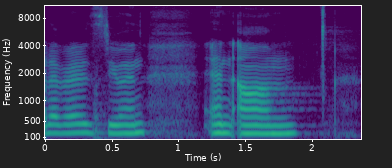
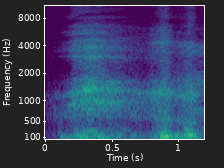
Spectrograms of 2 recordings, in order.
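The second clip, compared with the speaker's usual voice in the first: gasp, then a whispered whoa; an awed, unvoiced gasp and whoa; breathless whoa. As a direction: whisper your amazement on a sharp intake of breath. Amazed at receiving token.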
